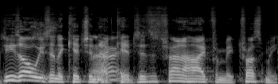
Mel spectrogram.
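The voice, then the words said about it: Exaggerated put-on accent. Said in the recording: “I got a crazy accent ... or a crazy voice or something off about me ... I know I sound like Chef Ramsay”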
